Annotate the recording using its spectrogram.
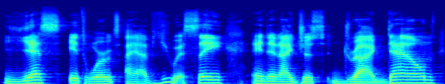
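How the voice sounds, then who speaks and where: Low-voiced man teaching software. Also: takes it slowly, clear, resonant tone. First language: French. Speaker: software tutorial host. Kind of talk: conversational step-by-step screen tutorial.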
